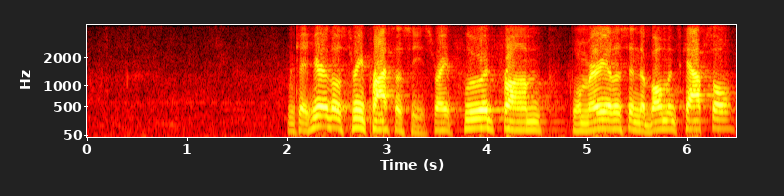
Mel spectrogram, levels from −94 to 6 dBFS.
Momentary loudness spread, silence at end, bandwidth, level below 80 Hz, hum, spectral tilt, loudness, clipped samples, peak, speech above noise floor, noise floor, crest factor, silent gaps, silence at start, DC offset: 11 LU; 0.05 s; 4 kHz; -46 dBFS; none; -9.5 dB/octave; -12 LUFS; 0.5%; 0 dBFS; 39 dB; -50 dBFS; 14 dB; none; 2 s; under 0.1%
